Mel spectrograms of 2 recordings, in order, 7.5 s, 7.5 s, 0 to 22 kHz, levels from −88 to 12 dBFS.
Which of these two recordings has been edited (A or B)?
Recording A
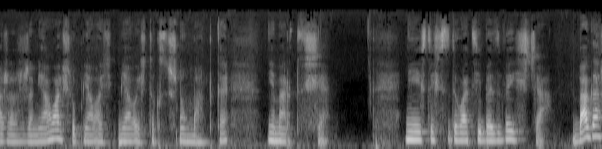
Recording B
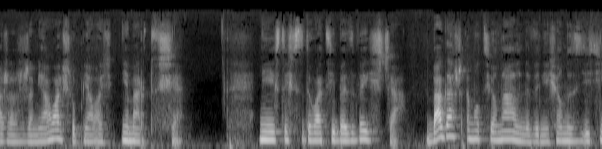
B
